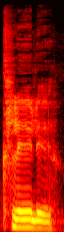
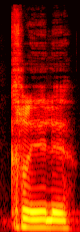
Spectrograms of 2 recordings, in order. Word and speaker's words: Cthulhu: the second the second make sure the second the second syllable is made with a guttural noise obviously Wow ok very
